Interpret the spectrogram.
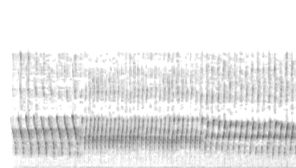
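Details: Panda canary singing energetically: a fast, continuous high trilling song of rapid repeated notes, rolling on without pause, clean with no other sounds.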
